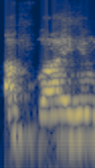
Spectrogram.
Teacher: فا جو ہے ساکن ہے اور یہ حروف ہمس میں سے ہے تو فا ساکن کا ہمس ہوگا۔ واو کے بعد الف ہے جو کہ الف مد بنے گا، تو یہ اس کو دو حرکت تک کھینچ کر پڑھیں گے۔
